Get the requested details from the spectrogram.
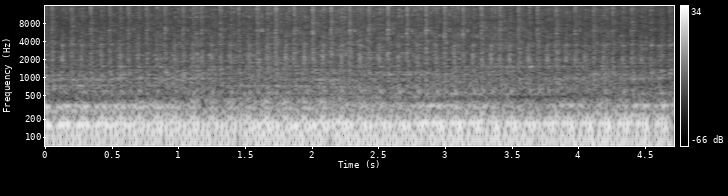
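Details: Nissan RB25DET engine idling with a deep, uneven knock roughly three or four times a second under the exhaust note, diagnosed as rod knock; rod knock.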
